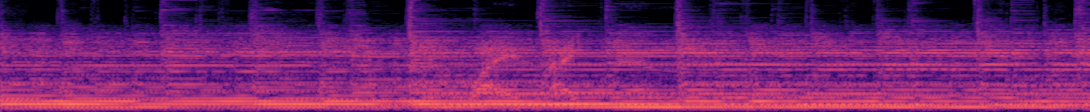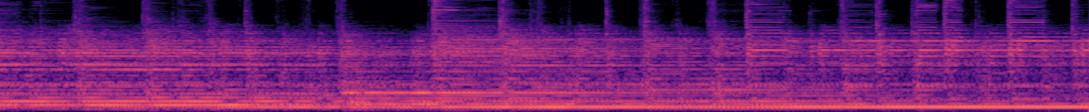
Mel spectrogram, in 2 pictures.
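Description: Electric guitar playing an instrumental passage of a song: held notes and chords over a steady low note, with quick, even picking strokes.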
